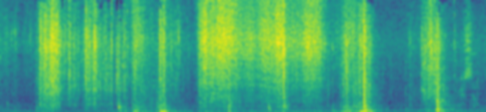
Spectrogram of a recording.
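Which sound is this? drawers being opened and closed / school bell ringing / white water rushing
drawers being opened and closed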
